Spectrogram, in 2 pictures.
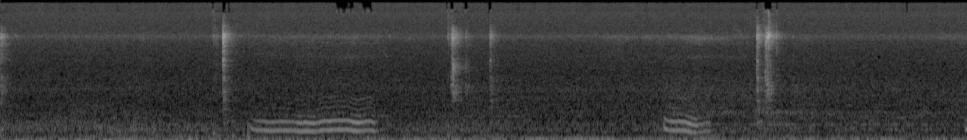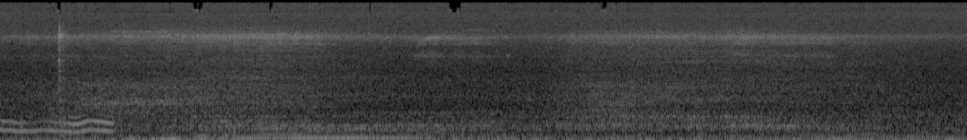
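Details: A nine-year-old male orange tabby Munchkin cat snoring while asleep indoors. It gives wavering, whistly nasal snores roughly every three to four seconds over a soft, low, steady rumble, with a few faint clicks.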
